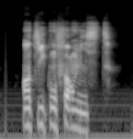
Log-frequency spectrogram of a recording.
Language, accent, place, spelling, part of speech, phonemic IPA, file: French, France, Lyon, anticonformiste, adjective, /ɑ̃.ti.kɔ̃.fɔʁ.mist/, LL-Q150 (fra)-anticonformiste.wav
- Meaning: nonconformist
